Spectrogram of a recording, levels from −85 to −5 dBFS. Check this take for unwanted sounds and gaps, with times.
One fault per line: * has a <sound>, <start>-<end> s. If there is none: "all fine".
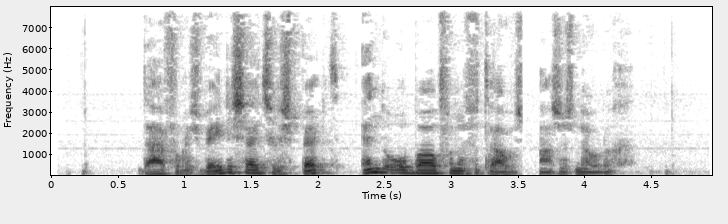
* has a dropout, 3.5-3.7 s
